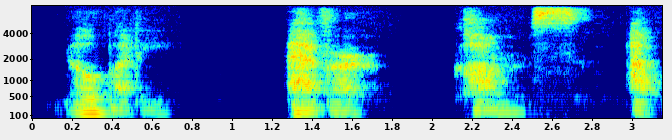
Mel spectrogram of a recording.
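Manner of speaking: very quiet, soft, hushed, secretive whisper. Reading a story aloud, a grandfather confides a secret: soft secret whisper. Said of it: "lowered his voice to a soft, secret whisper".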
